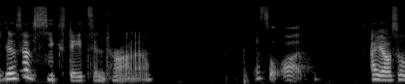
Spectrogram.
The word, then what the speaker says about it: Toronto: we're pretty close the the t is silent technically it's like people say Toronto like Toronto the way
